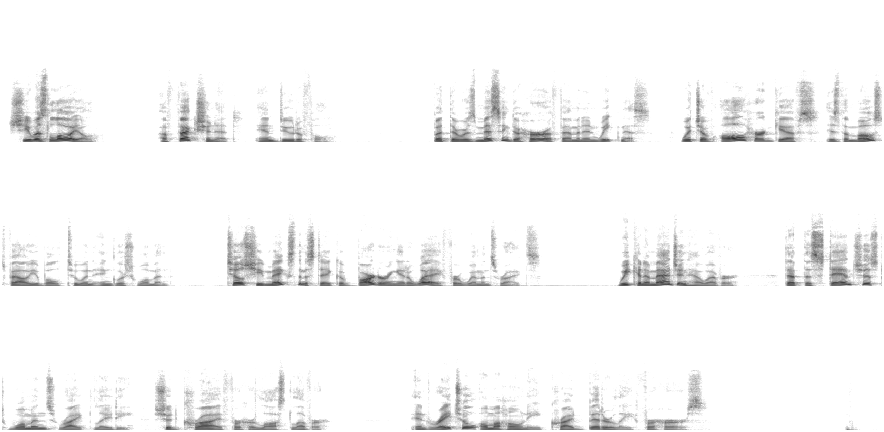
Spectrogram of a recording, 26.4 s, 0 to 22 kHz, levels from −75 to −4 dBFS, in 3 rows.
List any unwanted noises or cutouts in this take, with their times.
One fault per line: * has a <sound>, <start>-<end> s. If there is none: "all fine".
* has a thud, 26.0-26.2 s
